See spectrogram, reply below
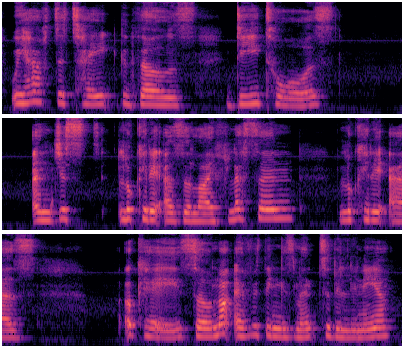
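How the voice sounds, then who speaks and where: A woman giving a pick-a-card tarot reading, speaking in a reflective way and repeating phrases for emphasis, with a slightly croaky throat. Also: medium pitch, dark tone. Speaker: tarot reader.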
